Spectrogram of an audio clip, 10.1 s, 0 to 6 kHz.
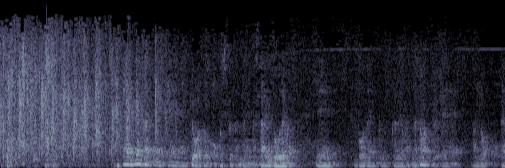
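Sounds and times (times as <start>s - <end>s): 
audience applause at a book launch talk event: 0.0s - 3.6s
speech: 2.6s - 10.0s.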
